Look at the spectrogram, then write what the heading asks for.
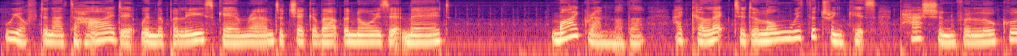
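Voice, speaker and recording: Actress as haunted female letter writer for audio drama: confiding storyteller, creaky edge, very lively intonation. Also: fairly low pitch, exaggerated voice. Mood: confiding, wistful. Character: woman letter writer recalling eerie childhood tales, earnest, haunted. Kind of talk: dramatic scripted narration, read as a letter.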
